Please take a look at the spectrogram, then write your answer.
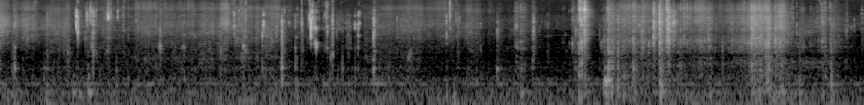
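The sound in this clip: Someone chews chicken nuggets and a chicken drumstick, making faint, irregular soft crunches, crinkles and moist smacking bites over several seconds, alone without talk.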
